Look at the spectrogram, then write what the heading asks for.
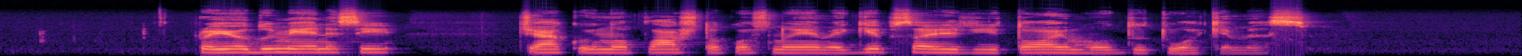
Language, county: Lithuanian, Vilnius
